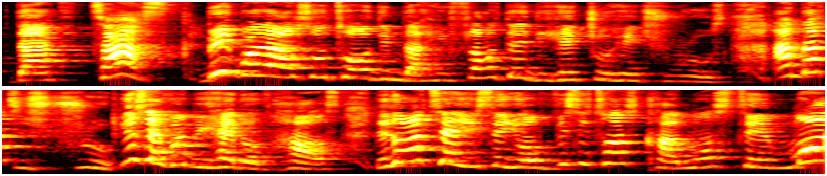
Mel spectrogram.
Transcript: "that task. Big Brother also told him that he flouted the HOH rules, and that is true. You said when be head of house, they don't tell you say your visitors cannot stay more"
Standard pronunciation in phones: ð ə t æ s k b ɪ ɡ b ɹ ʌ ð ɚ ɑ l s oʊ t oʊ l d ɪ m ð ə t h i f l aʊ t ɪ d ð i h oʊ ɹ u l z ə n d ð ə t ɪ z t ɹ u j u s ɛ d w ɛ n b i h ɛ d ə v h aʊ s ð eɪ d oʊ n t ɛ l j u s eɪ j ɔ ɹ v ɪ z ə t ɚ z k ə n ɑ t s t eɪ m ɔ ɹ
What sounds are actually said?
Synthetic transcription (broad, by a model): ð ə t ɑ s k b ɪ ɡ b ɔ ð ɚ ɑ l s oʊ t oʊ l d ɪ m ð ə t h i f l aʊ t ɪ d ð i h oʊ ɹ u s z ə n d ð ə t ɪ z t ɹ u j u s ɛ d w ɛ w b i h ɛ d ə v h aʊ s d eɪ d oʊ n t ɛ l j u s eɪ j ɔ v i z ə t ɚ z k ə n ɑ t s t eɪ m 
